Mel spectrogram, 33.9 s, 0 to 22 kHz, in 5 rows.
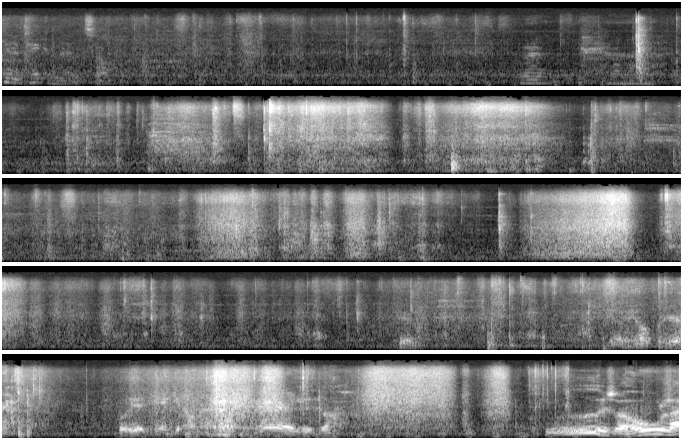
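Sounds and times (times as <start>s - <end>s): cardboard box scraping: 8.3s - 12.3s, 18.8s - 20.7s, 28.4s - 32.6s.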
